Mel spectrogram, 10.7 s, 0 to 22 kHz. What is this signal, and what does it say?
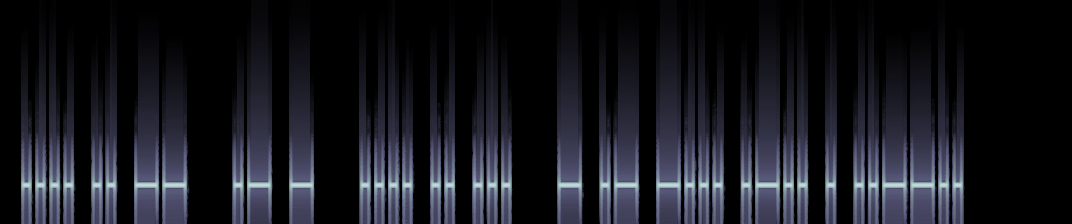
Morse code, heard as a keyed tone, about 17 wpm, 700 Hz. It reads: HIM AT HIS TABLE?
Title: Sentences from Top 1500 Words 17wpm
